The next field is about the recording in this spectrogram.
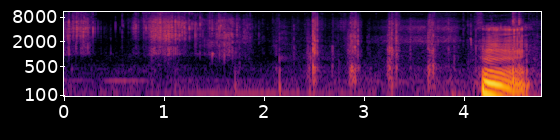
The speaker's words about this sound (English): So, first off, texture-wise, this is what I want a crunchy candy to be.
